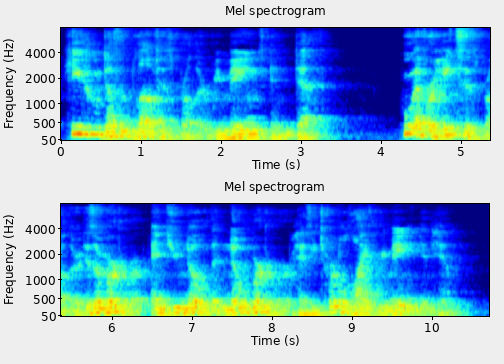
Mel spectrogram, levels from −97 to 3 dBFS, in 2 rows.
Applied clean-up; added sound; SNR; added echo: none; none; none; reverberation time 0.9 s.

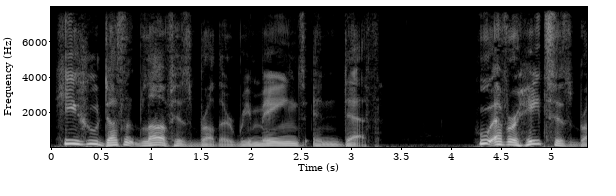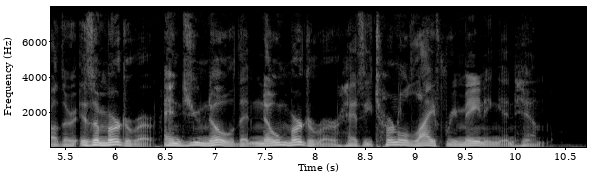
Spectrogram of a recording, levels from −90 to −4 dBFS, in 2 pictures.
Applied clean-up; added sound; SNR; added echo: none; none; none; none.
